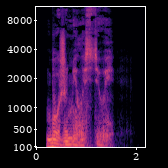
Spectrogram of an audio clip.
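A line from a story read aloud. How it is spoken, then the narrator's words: Whisper. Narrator (Russian): прошептал отец Хойт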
